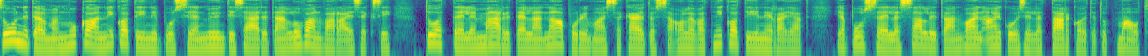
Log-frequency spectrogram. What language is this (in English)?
Finnish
